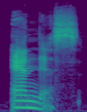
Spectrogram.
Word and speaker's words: Agnes: And apparently, even though it's written in the book as Agnes, A-G-N-E-S, it's actually pronounced Agnes or Agnes.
